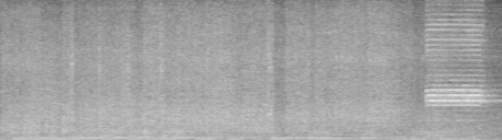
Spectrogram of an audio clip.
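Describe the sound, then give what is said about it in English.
A car engine revs loudly and continuously in a car park on a Friday evening, its pitch rising and falling in waves, with a brief high whine near the end. “So you come in, give her a wee, you pull in there and rave it pure loud, and then they'll be all right.”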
